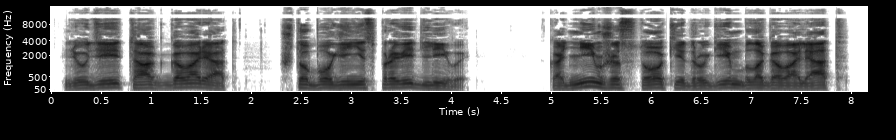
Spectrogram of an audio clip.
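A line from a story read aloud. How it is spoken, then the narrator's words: Plain. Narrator (Russian): сказал медведь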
